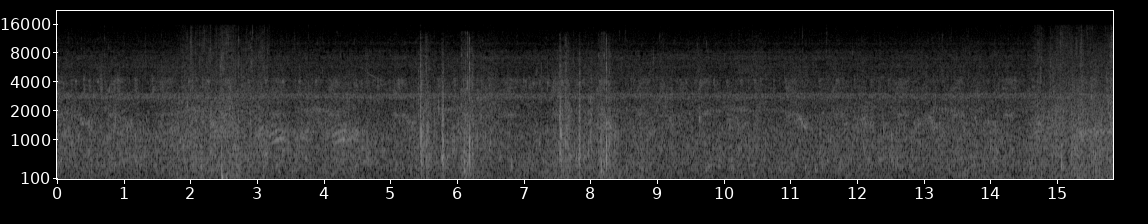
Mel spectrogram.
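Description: Footsteps rustle softly through leafy undergrowth.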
